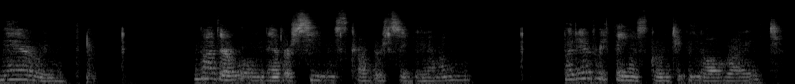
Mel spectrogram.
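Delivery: soft, hushed voice bringing a message; beautiful voice. Retold or imitated. A heavenly voice gives Mary news of Mother, softly. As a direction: deliver it softly, with quiet reassurance. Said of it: "that beautiful voice".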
